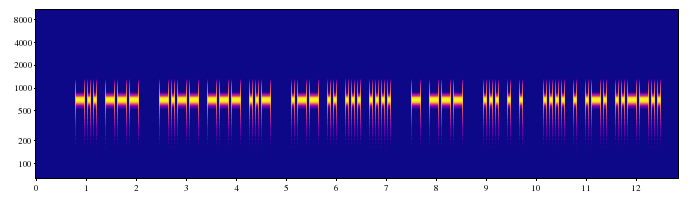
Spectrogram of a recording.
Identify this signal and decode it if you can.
Morse code, heard as a keyed tone, about 21 wpm, 700 Hz. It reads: DO YOU WISH TO SEE HER?
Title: Sentences from Top 1600 Words 20wpm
